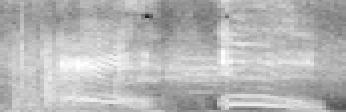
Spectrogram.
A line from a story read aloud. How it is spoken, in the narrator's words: cried the van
